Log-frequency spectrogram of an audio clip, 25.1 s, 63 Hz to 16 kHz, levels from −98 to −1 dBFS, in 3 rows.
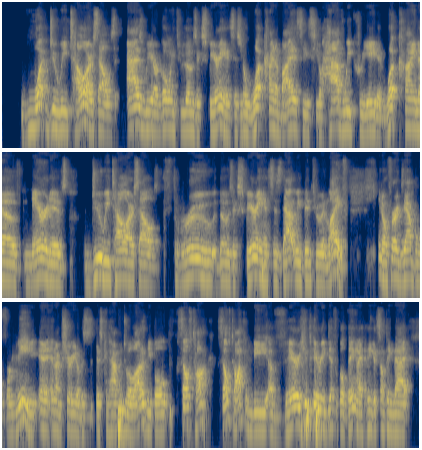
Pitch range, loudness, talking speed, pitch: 115-130 Hz, -23 LUFS, 185 wpm, 120 Hz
